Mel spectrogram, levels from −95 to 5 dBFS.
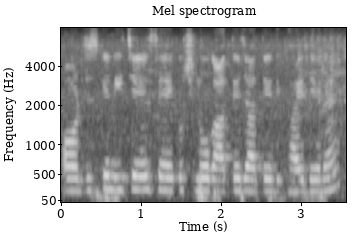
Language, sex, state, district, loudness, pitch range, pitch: Hindi, female, Chhattisgarh, Bilaspur, -15 LUFS, 205-225 Hz, 215 Hz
